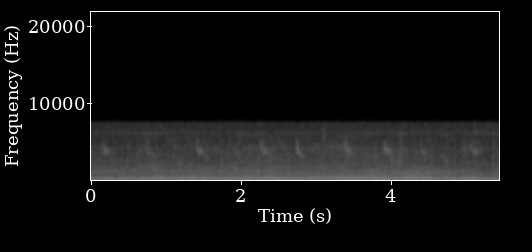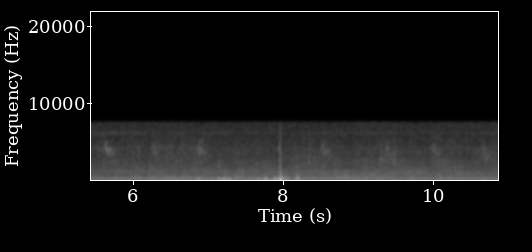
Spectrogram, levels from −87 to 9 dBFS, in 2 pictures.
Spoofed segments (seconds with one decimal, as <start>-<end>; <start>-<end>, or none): 3.0-4.3; 9.0-9.8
